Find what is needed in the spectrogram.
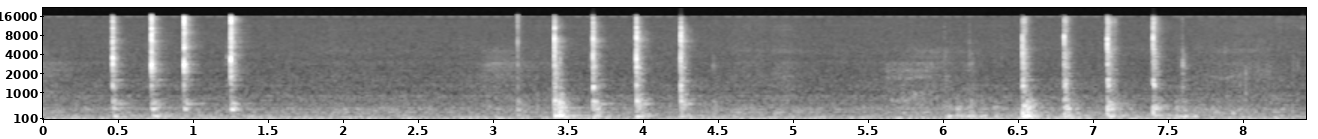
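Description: Rotary decade switches on an Eico 1171 resistance decade box clicking through their detents as the knobs are turned. The clicks come in three runs of about four, each click roughly a quarter second apart, with pauses between the runs.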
